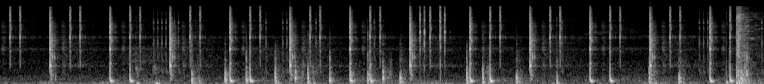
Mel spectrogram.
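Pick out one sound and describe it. Blocks knock softly as they are placed one after another.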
